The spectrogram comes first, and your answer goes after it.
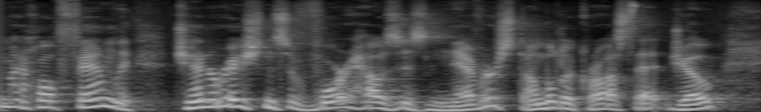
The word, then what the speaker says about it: Vorhaus: I'm doing stand-up comedy and and I say, "Ladies and gentlemen, my name's is Vorhaus. It rhymes with whorehouse.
